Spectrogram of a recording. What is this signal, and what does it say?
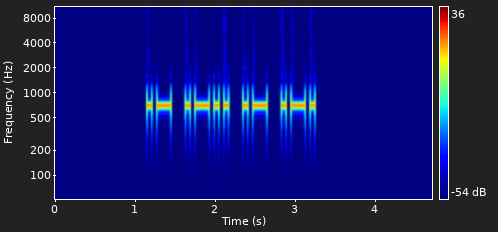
Morse code, heard as a keyed tone, about 20 wpm, 700 Hz. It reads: ALAR
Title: Build A Word - 1 Letter At A Time - 5-Letter Words - 20wpm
